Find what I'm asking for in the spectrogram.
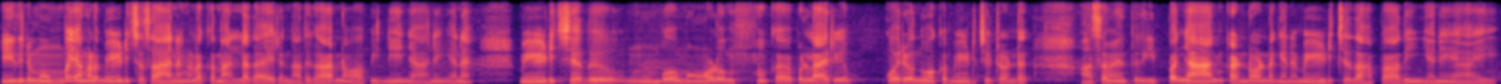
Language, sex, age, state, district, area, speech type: Malayalam, female, 45-60, Kerala, Kottayam, rural, spontaneous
